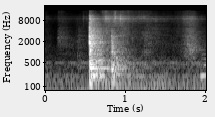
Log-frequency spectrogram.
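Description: A single sudden bump or clatter about half a second in, trailing off over about a second.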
